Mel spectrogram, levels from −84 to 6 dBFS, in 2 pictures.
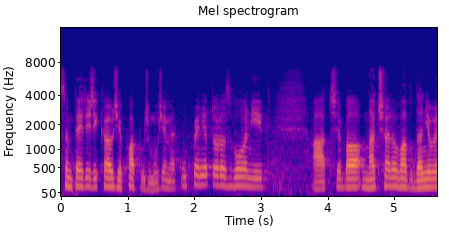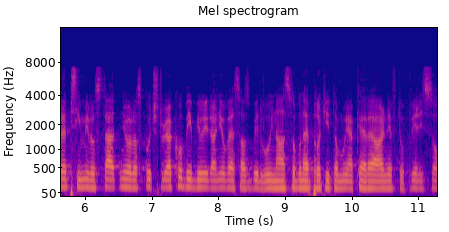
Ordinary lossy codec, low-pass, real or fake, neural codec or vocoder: MP3, 96 kbps; 7.2 kHz; fake; codec, 16 kHz, 0.5 kbps, X-Codec, HuBERT features, trained on LibriSpeech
